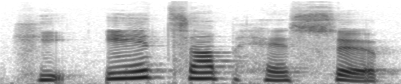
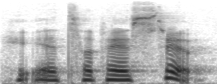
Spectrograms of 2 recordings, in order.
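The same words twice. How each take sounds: First: The sentence is spoken slowly and carefully. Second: The sentence is spoken quickly and smoothly. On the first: "문장 천천히 같이 해보겠습니다" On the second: "빨리 발음하면"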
